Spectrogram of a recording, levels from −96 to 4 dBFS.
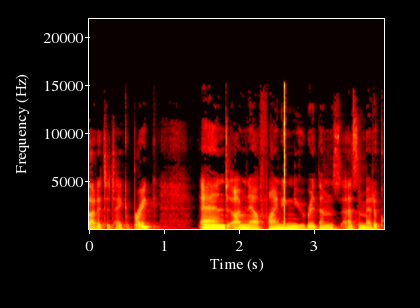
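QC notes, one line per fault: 2.61 s uninitialised buffer: a loud 5.8 ms burst of digital noise, leftover memory played before any audio was written, fitting a 256-sample buffer.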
